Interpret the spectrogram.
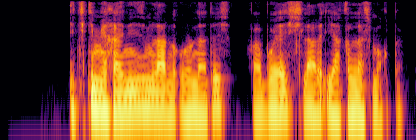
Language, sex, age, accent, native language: Uzbek, male, 12-17, Toshkent shahri, Uzbek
